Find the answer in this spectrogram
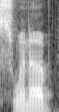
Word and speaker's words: Swinub: Now, I believe the correct pronunciation is Swinub.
